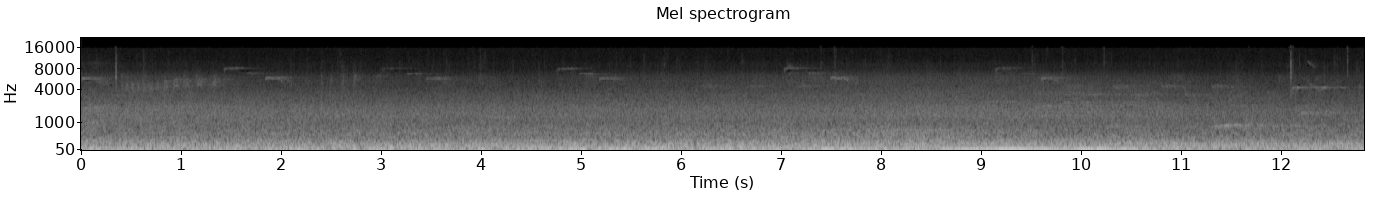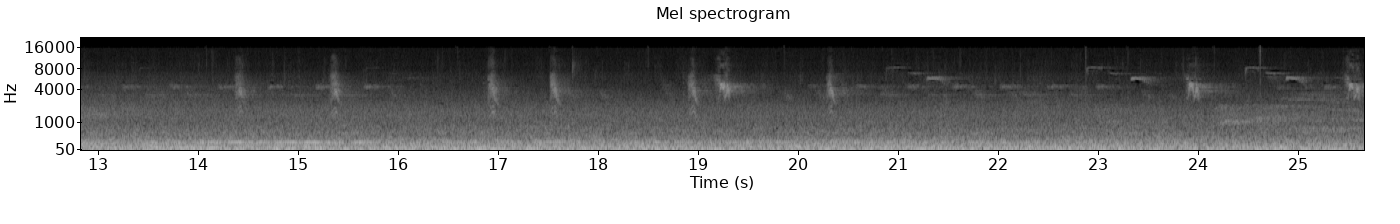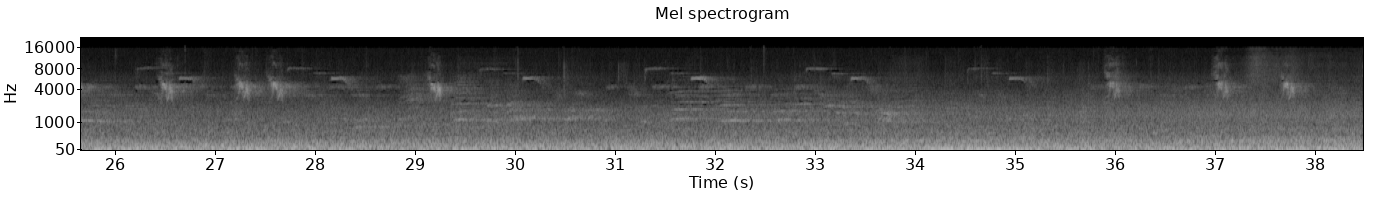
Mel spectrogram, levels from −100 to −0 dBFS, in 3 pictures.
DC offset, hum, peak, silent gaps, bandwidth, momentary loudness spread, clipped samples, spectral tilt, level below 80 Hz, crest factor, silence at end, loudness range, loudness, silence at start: under 0.1%; none; -22 dBFS; none; 15.5 kHz; 5 LU; under 0.1%; -6 dB/octave; -40 dBFS; 14 dB; 0 s; 5 LU; -40 LUFS; 0 s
